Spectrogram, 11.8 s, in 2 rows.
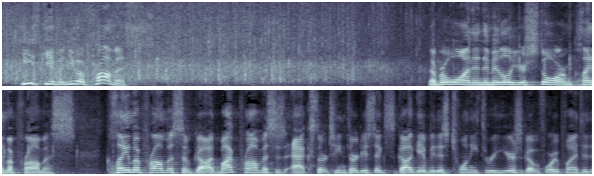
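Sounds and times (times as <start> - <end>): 
audience clapping hands: 0.0 - 5.0
speech: 0.4 - 1.5, 4.3 - 11.8.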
